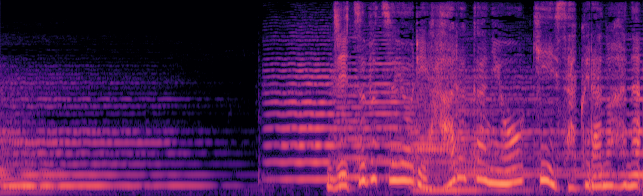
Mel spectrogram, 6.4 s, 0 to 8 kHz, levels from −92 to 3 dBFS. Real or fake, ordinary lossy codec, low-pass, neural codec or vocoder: real; none; none; none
